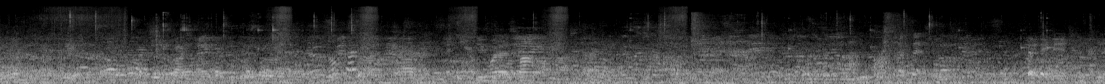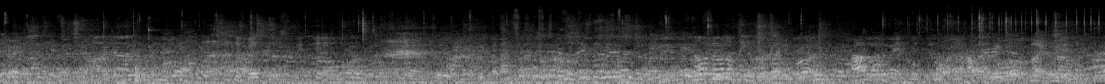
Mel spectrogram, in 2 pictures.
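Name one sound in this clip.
A crowd of men and women chatter and laugh indoors.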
